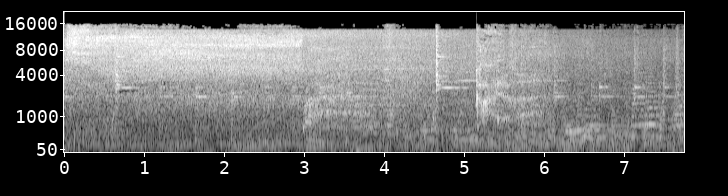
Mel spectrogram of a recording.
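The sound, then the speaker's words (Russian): Hot forged metal is plunged into cold water with a loud, steady hissing sizzle for several seconds, which then breaks into softer bubbling and sputtering bursts as the steam dies down. “Будьте добры, возьмите вот, вот этот молот и перекуйте мне язык.”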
